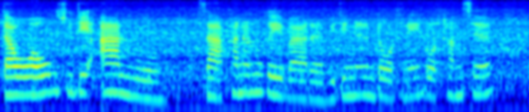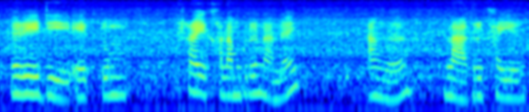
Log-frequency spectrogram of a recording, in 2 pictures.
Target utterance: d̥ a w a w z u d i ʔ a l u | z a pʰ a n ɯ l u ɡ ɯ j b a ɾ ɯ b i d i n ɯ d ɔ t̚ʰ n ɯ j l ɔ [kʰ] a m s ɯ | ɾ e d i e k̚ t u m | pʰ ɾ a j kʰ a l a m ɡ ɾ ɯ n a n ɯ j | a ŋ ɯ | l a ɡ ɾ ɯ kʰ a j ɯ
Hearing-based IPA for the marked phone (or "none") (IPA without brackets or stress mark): tʰ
